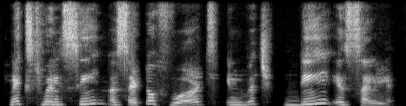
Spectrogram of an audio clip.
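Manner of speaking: ordinary talk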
